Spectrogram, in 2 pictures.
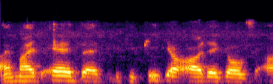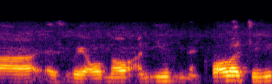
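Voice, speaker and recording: A man speaks at a moderate pace in a fairly high, monotone voice with flat intonation, barely pausing while his loudness swings widely. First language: German. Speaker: psychologist. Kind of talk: webinar Q&A. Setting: online webinar. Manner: halting, many fillers.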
